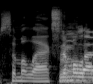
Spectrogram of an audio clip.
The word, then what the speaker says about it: Simulacrum: Simulacrum.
